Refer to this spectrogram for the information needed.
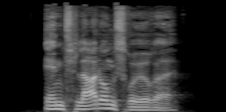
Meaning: discharge tube
- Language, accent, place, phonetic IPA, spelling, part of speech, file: German, Germany, Berlin, [ɛntˈlaːdʊŋsˌʁøːʁə], Entladungsröhre, noun, De-Entladungsröhre.ogg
